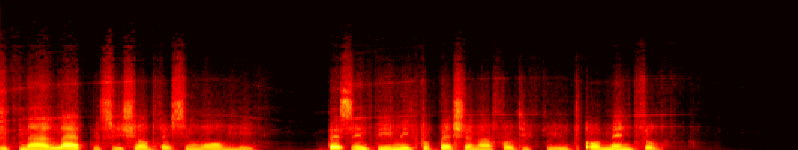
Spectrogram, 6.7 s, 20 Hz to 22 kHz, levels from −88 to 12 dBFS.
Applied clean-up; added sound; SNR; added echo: neural mask model RNNoise.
